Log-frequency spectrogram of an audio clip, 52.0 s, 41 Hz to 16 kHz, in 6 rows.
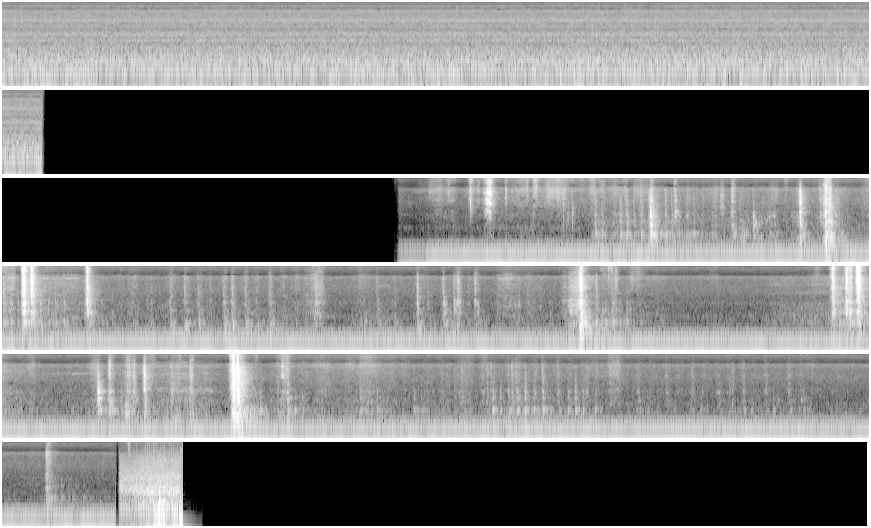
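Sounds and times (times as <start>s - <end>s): burst of noise: 44.5s - 45.2s
low hum: 44.5s - 45.2s.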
